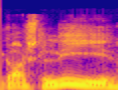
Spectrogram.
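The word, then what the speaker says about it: Gasly: Kasli või Kasli, nagu prantsuspäraselt hääldada, oli üheteistkümnes, selle koha pealt väga hea tulemus.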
